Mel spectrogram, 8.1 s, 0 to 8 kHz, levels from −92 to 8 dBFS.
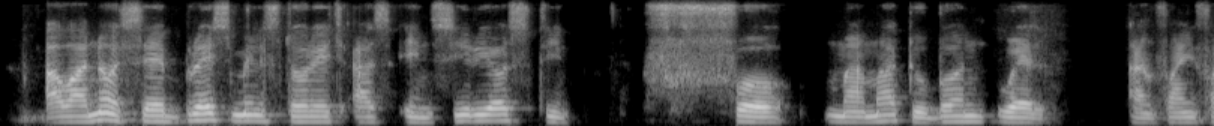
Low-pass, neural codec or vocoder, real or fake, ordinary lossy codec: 7.2 kHz; none; real; Opus, 16 kbps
